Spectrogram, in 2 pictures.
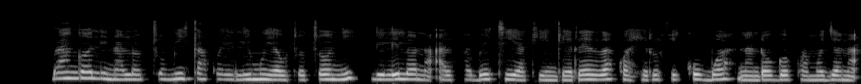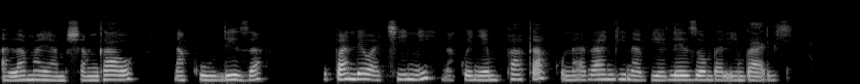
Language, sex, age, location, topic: Swahili, female, 25-35, Kisumu, education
